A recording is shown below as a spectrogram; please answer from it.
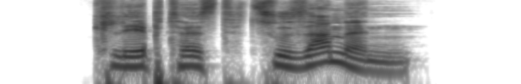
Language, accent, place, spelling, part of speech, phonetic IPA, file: German, Germany, Berlin, klebtest zusammen, verb, [ˌkleːptəst t͡suˈzamən], De-klebtest zusammen.ogg
- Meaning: inflection of zusammenkleben: 1. second-person singular preterite 2. second-person singular subjunctive II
